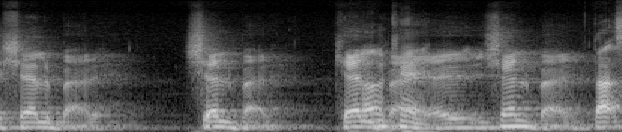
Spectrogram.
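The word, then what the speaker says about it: Källberg: pronounced okay you say kellberg we say in Sweden Anon Shel yeah because the K with the a is like shell like shping correct yeah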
